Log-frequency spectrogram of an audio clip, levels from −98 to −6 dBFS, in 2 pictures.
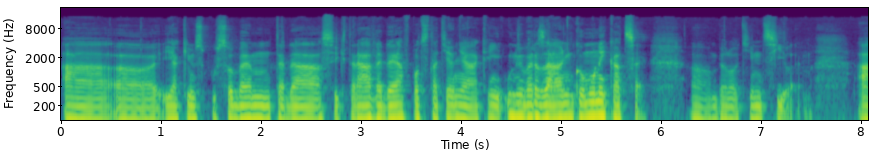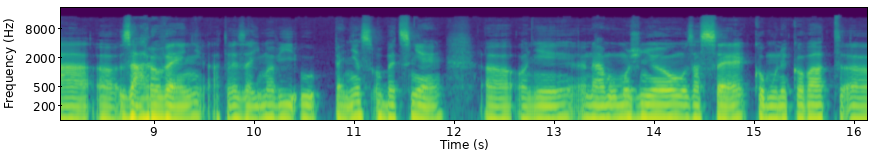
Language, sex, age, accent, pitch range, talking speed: Czech, male, 20-39, native, 95-105 Hz, 110 wpm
